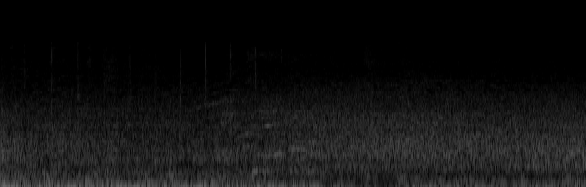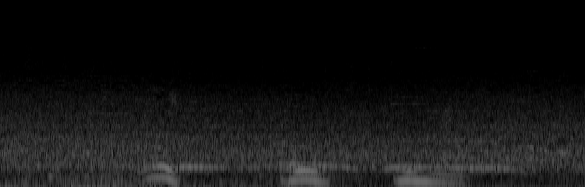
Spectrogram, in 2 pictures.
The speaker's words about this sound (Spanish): Abucheos.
